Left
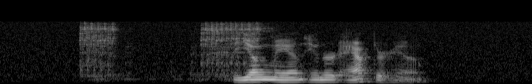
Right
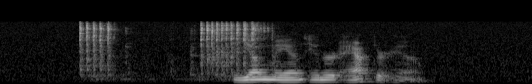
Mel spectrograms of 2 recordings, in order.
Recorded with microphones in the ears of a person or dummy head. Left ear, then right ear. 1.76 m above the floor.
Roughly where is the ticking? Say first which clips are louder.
Right 11 dB; right.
